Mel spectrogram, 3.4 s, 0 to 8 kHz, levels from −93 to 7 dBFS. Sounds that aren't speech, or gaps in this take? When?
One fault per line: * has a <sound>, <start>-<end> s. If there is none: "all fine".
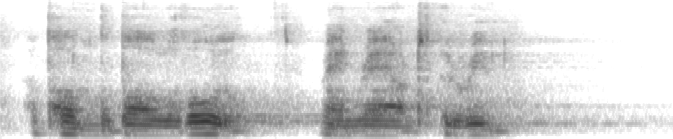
all fine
